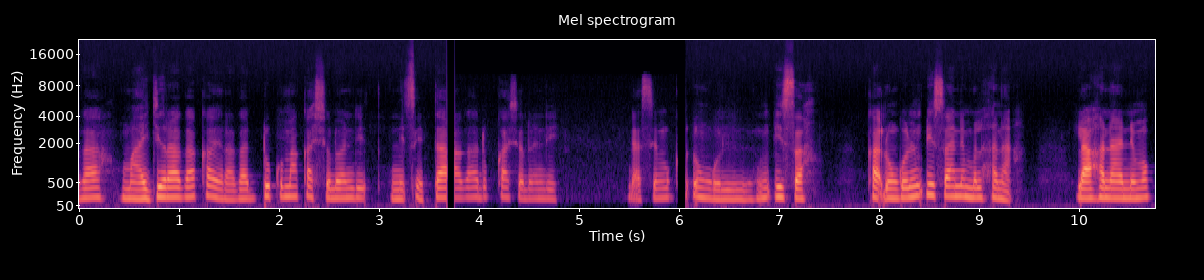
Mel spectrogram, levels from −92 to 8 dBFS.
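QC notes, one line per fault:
3.68–6.07 s, input switched to a poorer device: after a brief gap of about 80 ms, the speech turns duller and a few dB quieter, with nothing above 10.3 kHz and a faint new background noise, likely from a narrower-band microphone taking over.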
